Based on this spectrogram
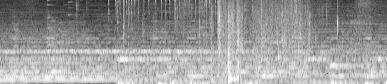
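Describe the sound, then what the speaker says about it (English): Water is drawn up from a well in the video game Book of Hours: soft sloshing, dripping and splashing over a quiet, sustained musical backdrop, faint overall. "we could just draw up some more from the well"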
